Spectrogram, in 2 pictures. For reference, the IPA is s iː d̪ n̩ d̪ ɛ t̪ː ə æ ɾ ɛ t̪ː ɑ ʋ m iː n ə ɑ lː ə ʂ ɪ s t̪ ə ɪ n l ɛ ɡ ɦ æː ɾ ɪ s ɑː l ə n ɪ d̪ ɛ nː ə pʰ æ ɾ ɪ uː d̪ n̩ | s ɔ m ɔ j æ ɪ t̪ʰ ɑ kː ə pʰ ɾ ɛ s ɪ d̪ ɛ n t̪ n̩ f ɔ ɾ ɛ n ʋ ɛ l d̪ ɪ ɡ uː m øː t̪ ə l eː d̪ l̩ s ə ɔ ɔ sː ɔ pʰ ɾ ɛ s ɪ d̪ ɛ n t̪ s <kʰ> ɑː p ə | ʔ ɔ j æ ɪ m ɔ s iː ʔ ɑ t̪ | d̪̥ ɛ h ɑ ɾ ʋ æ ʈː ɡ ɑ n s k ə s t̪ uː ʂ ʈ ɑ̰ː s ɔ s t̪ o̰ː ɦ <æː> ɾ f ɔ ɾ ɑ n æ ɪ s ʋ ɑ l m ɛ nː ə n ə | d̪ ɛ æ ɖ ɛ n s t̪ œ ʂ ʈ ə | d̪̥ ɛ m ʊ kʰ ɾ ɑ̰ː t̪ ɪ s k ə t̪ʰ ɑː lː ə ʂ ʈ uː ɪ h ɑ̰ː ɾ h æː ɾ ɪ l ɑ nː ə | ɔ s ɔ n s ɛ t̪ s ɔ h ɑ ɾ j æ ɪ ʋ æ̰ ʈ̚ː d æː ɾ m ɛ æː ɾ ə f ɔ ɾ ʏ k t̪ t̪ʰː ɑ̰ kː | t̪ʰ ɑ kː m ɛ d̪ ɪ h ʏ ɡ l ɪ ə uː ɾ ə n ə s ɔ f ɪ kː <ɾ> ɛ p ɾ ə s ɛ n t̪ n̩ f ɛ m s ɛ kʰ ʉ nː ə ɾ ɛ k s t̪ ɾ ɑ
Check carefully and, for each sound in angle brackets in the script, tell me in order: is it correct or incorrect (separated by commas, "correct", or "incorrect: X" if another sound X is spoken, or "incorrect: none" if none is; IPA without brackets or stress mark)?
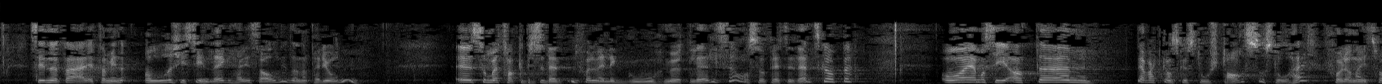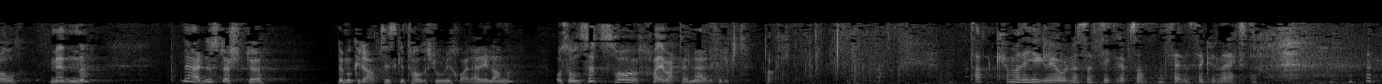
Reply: incorrect: k, correct, correct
